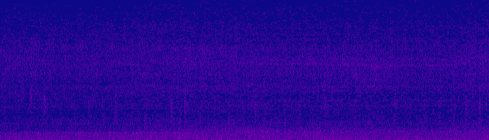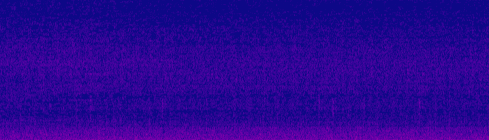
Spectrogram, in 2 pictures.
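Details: Engine knocking after an oil change: steady idle with an uneven light knock about three per second riding over it. Cause suspected, not confirmed.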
